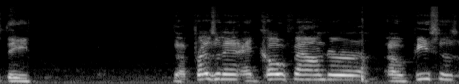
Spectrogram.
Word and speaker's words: Peaces: He's the president and co-founder of Pieces of Me, which is spelled PEACES.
